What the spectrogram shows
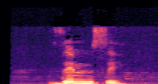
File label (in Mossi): "zemse", moore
